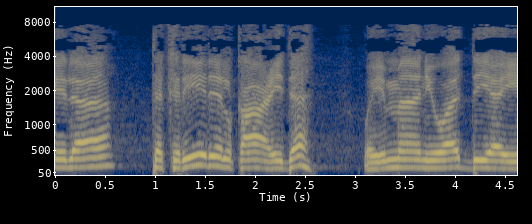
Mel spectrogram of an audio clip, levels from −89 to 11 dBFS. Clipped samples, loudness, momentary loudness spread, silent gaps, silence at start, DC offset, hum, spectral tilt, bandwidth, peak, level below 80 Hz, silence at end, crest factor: under 0.1%; -16 LUFS; 7 LU; none; 0 s; under 0.1%; none; -6 dB/octave; 8 kHz; -4 dBFS; -50 dBFS; 0 s; 12 dB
